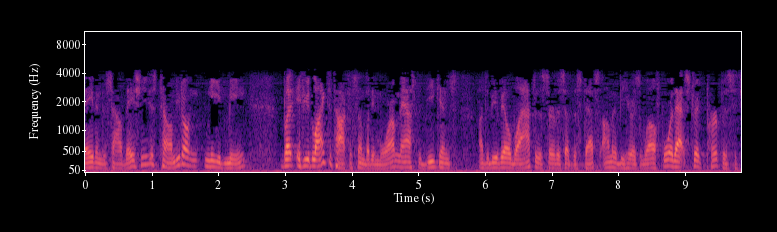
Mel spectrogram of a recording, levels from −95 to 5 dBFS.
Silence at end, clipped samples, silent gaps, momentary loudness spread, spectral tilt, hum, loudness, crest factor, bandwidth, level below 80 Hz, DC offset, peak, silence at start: 0 s; under 0.1%; none; 9 LU; -11 dB/octave; none; -32 LUFS; 22 dB; 4.5 kHz; -58 dBFS; 0.4%; -10 dBFS; 0 s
